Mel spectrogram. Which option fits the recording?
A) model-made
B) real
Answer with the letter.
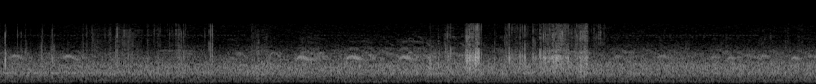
B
